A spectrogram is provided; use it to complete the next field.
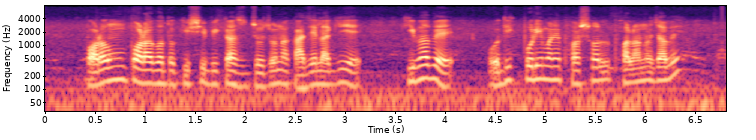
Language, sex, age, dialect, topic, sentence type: Bengali, male, 18-24, Standard Colloquial, agriculture, question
